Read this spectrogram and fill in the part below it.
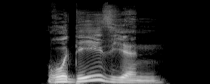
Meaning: Rhodesia
- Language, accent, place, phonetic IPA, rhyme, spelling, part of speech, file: German, Germany, Berlin, [ʁoˈdeːzi̯ən], -eːzi̯ən, Rhodesien, proper noun, De-Rhodesien.ogg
